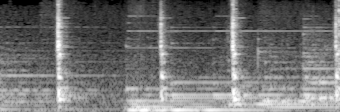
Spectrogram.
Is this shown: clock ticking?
yes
